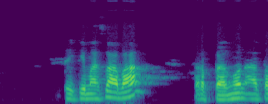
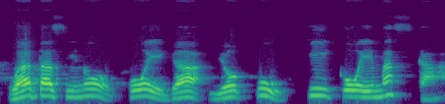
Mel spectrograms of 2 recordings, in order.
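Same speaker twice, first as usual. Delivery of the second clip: slow, clear Japanese question, higher; slow model reading; 5 semitones higher, slower than usual. Shown as a demonstration. Teacher reads the Japanese example slowly and clearly for students. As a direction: sound out each word for learners.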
